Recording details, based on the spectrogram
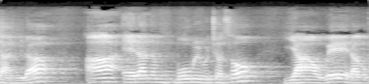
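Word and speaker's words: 야훼: 를 붙이는 것이 아니라 아에 라는 몸을 붙여서 야외에 라고 발음하는 것이 더 정확한 발음 이라고들 주장을 합니다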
